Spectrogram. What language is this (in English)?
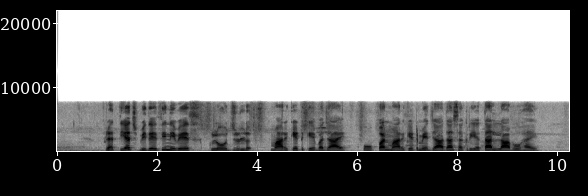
Magahi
